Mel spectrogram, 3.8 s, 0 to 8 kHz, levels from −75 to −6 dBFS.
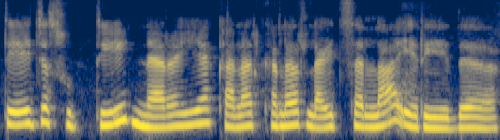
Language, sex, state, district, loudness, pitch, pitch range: Tamil, female, Tamil Nadu, Nilgiris, -12 LUFS, 215 Hz, 195-235 Hz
